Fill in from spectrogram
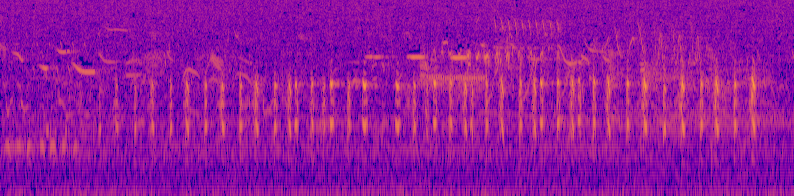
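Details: Wilson's snipe calling: a long, steady series of sharp, clucking notes, about three each second, with a faint thin whistle from another bird at the start.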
